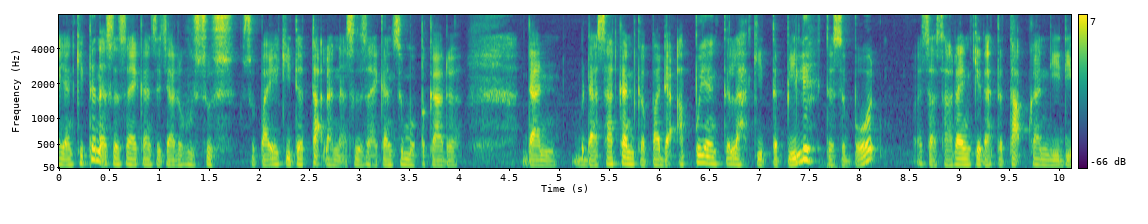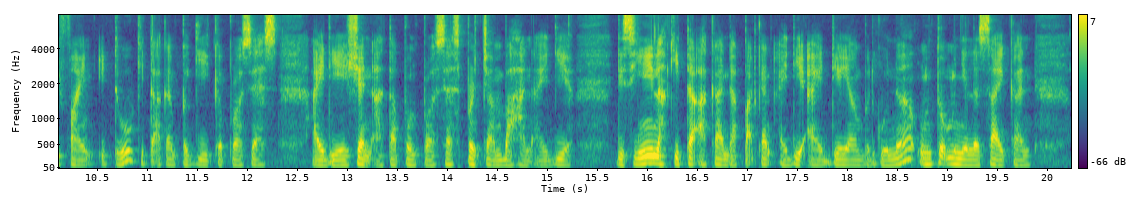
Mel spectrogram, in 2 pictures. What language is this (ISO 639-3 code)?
msa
